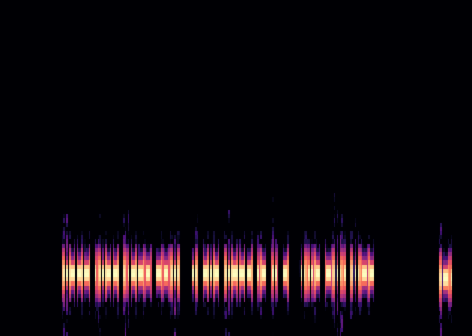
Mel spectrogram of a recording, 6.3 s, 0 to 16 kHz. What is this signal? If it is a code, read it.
Morse code, heard as a keyed tone, about 50 wpm, 700 Hz. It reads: 2327 IK2AIT 463 R
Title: Worked All Europe DX Contest - QTC Exchange - 50wpm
